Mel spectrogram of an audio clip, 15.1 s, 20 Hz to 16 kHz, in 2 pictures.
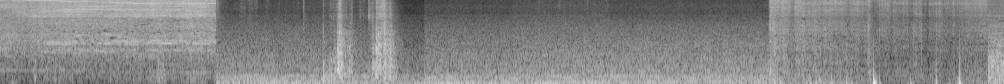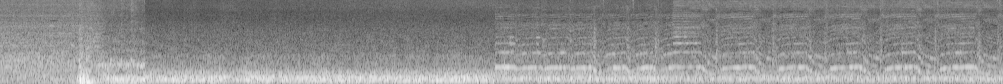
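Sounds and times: arc welding crackling: 5.8s - 8.7s
loud knock: 8.1s - 8.6s.

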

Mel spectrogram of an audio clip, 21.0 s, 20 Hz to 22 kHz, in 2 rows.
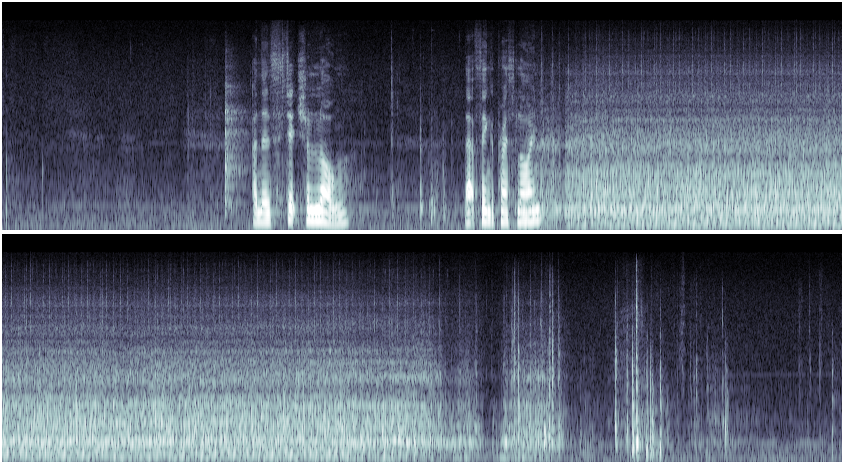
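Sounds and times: sewing machine stitching: 6.5s - 17.5s.

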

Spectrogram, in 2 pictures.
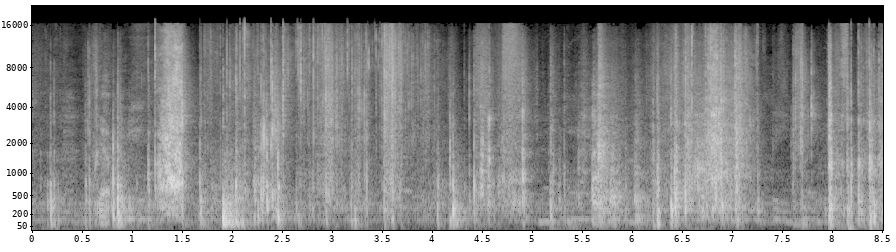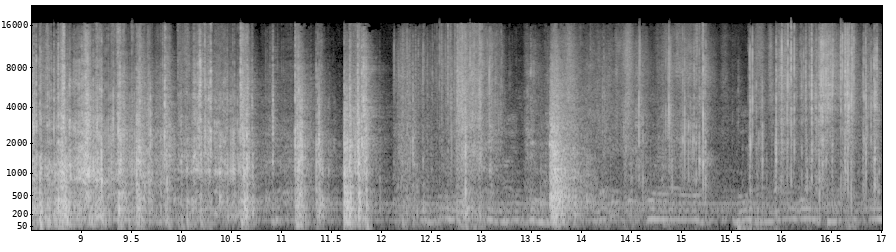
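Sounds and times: foil packs crinkling: 0.6s - 4.6s, 6.3s - 11.2s, 12.1s - 13.5s, 14.1s - 17.0s.

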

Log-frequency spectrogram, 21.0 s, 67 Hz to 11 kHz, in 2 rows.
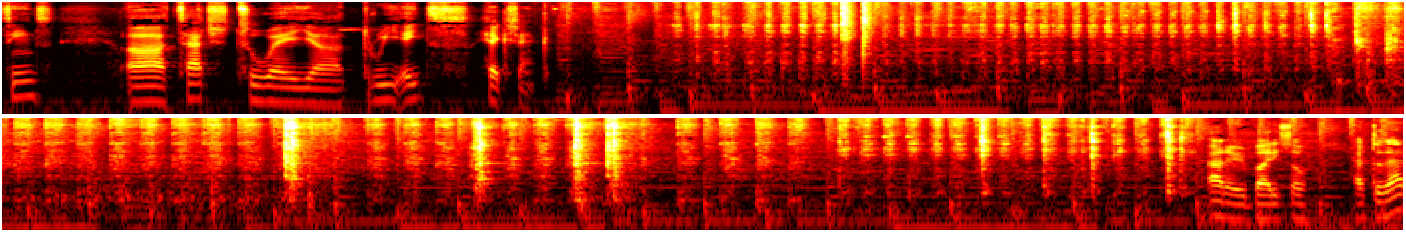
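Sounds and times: background music: 4.1s - 21.0s
wire brush scraping metal: 4.8s - 19.8s.

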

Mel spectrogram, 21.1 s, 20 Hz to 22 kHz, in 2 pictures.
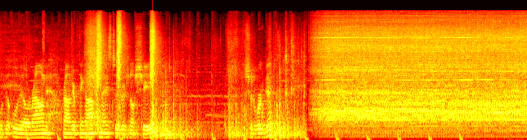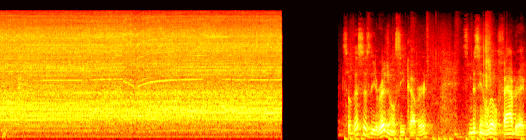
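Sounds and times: electric knife buzzing: 6.2s - 16.2s.

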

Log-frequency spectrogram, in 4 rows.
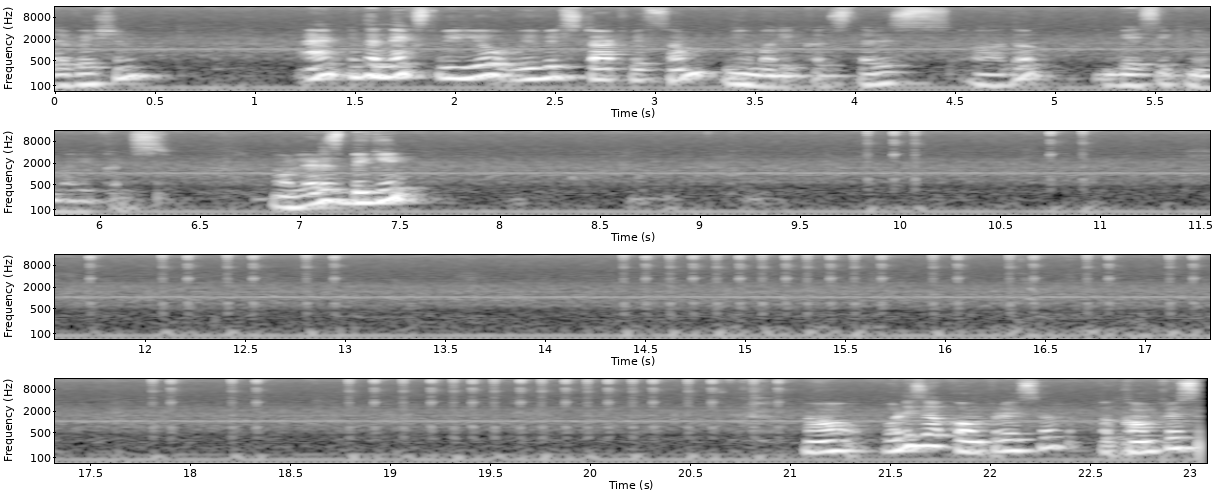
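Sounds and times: steady low hum: 0.0s - 23.0s
quick computer clicks: 14.4s - 21.1s.

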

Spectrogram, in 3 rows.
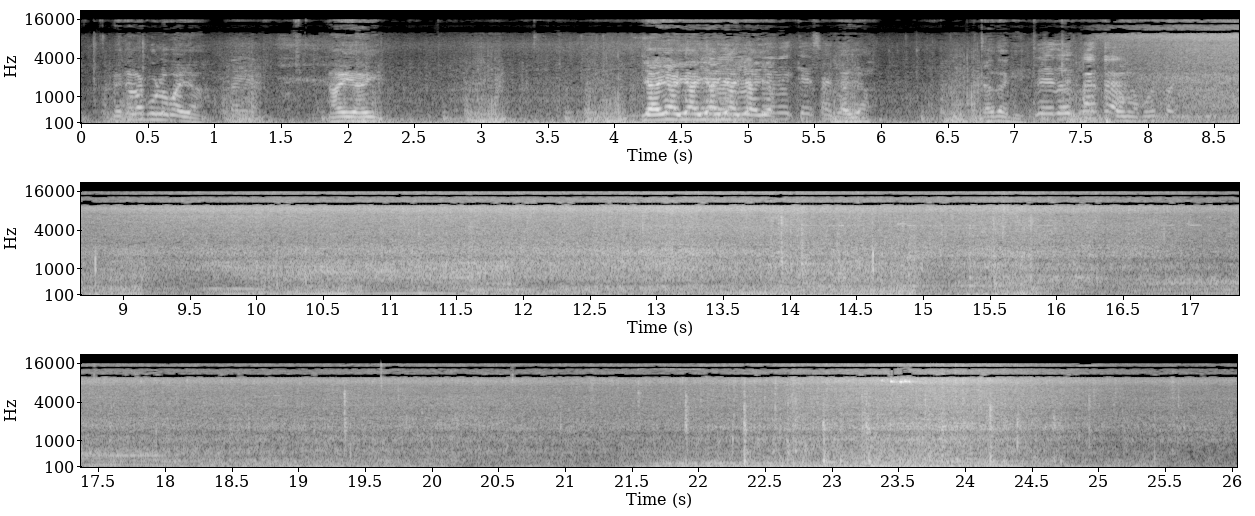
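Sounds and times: engine revving hard: 2.8s - 19.0s
rain hissing: 3.5s - 26.0s.

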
